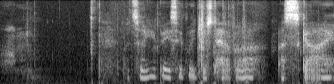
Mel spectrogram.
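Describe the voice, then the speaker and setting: A man is whispering. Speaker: ASMR creator doing a CD store employee roleplay. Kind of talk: ASMR roleplay, casual talk to customer. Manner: soft-spoken, whispery.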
